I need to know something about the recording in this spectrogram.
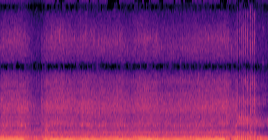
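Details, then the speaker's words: Old Husqvarna two-stroke weedwhacker with a newly replaced carburetor kit. A high buzzing note sags and wavers instead of holding clean revs as it runs rich. The choke was found installed the wrong way round. "I think the choke is the wrong way."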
